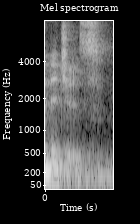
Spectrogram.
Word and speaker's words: niche: riches are in the niches which is why I say Niche because that rhymes with Rich yeah um even though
